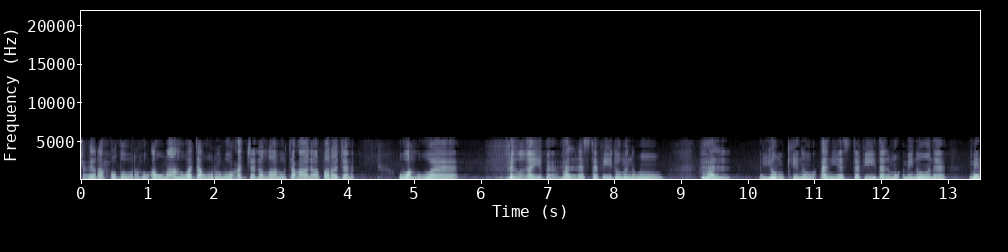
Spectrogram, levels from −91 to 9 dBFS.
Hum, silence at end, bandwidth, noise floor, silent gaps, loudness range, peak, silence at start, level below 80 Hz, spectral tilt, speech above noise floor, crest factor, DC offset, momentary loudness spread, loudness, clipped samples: none; 0 s; 5.4 kHz; -51 dBFS; none; 1 LU; -2 dBFS; 0 s; -54 dBFS; -12.5 dB/octave; 29 dB; 20 dB; under 0.1%; 7 LU; -22 LUFS; under 0.1%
